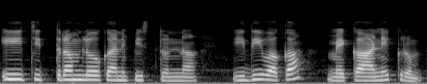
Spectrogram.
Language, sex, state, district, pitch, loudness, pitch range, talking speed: Telugu, female, Telangana, Hyderabad, 200 Hz, -15 LUFS, 180-220 Hz, 110 wpm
